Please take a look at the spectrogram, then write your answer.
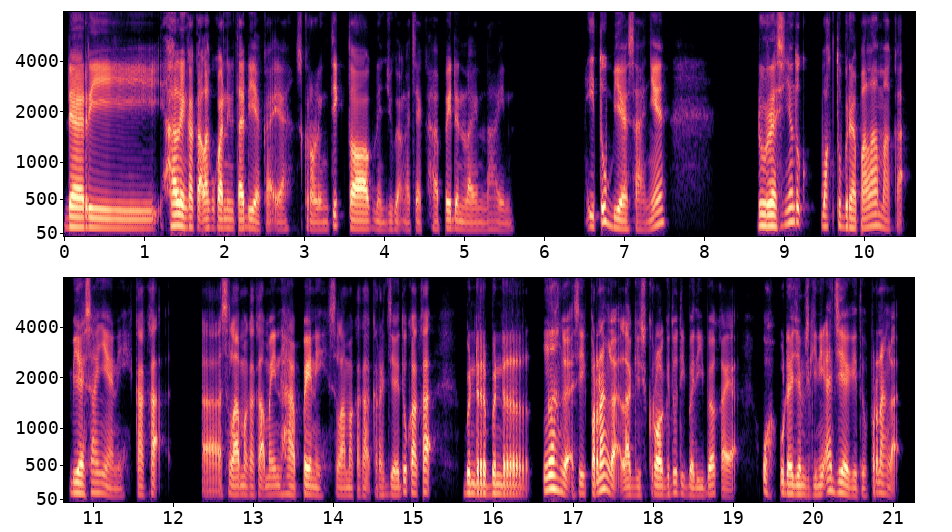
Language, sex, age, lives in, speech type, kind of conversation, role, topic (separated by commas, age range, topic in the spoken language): Indonesian, male, 20-24, Indonesia, conversation, advice, advisor, Bagaimana cara meningkatkan produktivitas yang menurun akibat manajemen waktu yang buruk dengan teknik fokus dan interval?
